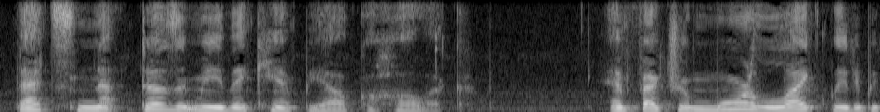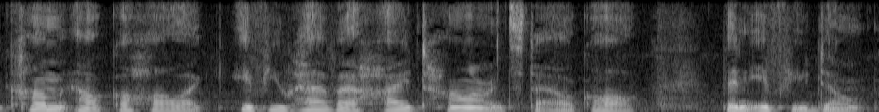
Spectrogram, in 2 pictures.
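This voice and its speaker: A woman's voice: fairly low pitch, steady tone, fairly quick, vocal fry, warm tone, slightly rough. A woman in her fifties with a New York accent, an alcohol counselor earnestly explaining things in an interview. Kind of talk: expert interview answers.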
